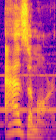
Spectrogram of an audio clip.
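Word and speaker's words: Aasimar: summer or tiefling yeah a summer azemar Oh azemar that's how you say it as amar okay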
